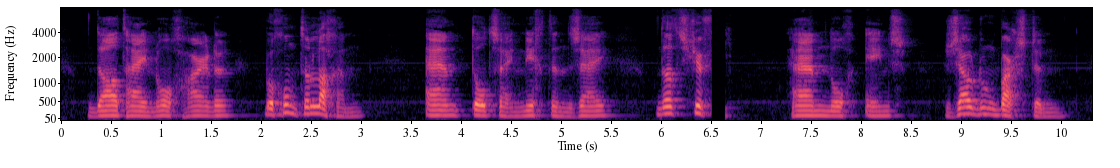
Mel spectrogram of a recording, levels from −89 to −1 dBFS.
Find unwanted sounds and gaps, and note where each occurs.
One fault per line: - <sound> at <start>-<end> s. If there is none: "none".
- dropout at 6.5-6.6 s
